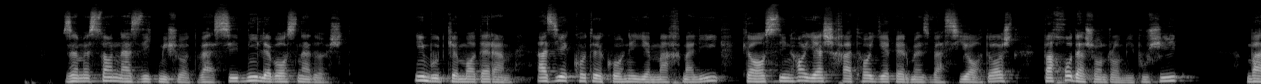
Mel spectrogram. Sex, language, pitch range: male, Persian, 115-150 Hz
